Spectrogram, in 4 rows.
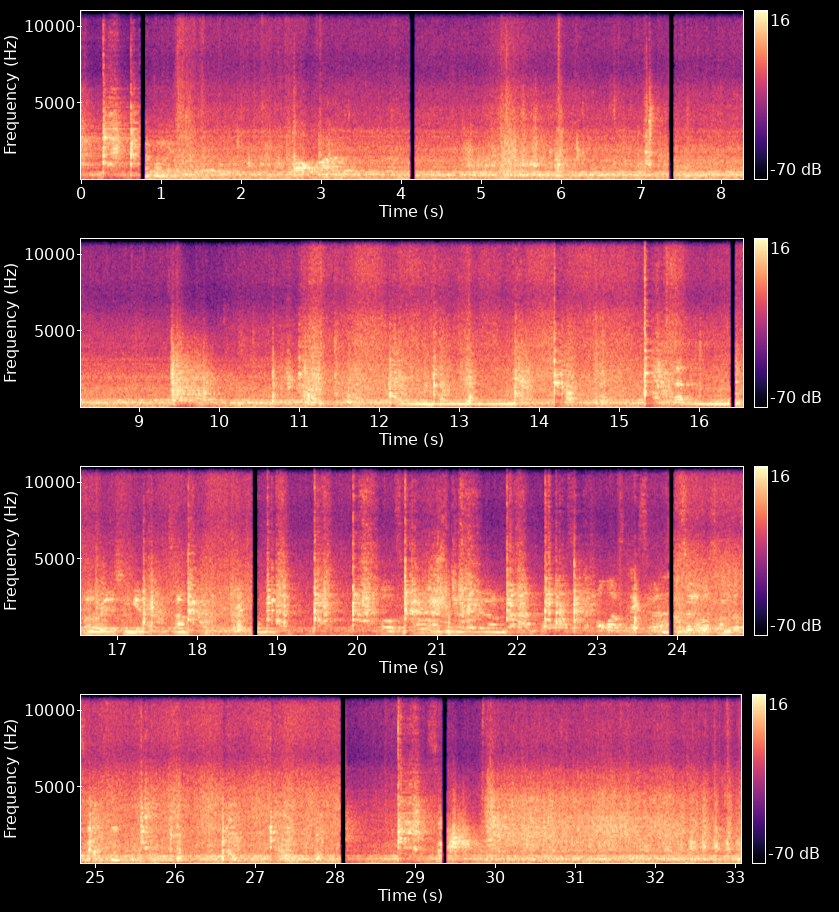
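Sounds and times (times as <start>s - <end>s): food sizzling in oil: 10.6s - 21.2s, 24.0s - 33.0s
ladle scraping a pot: 17.2s - 23.1s.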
